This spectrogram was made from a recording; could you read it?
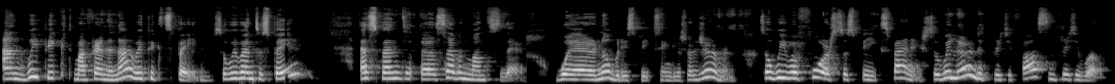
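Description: A woman's voice: on the high side, moderate pace, slightly rough. A woman with a Russian accent, a podcast guest telling stories in casual conversation, with many fillers as she talks. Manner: lively storytelling with frequent fillers.

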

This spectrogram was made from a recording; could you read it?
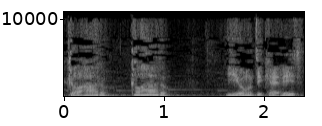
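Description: A man's voice: mid-range voice, expressive, slow pace, a little mellow. Man acting courteous middle-aged suitor, earnest, tender, radio soap drama, music underneath. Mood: astonished, elated. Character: gentle, lovestruck middle-aged widower courting a woman.

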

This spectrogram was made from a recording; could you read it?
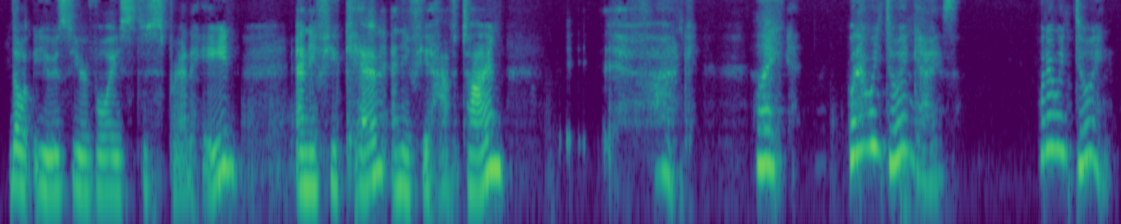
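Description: A woman from Quebec whose first language is French, co-hosting a political talk podcast and speaking emphatically, her voice rising into high, outraged questions. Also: darkish tone, breathy edge. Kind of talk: impassioned political chat.

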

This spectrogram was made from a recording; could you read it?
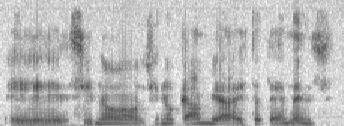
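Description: A man from Córdoba with a Cordoban Argentine accent, a nurse explaining things in a measured way with many hesitations over a phone interview. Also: medium pitch, monotone, gravelly, a little mellow, no room sound, lo-fi sound. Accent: Cordoban Argentine Spanish.

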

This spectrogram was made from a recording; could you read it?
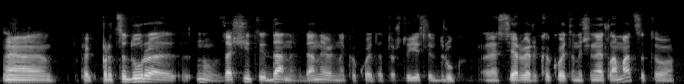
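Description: A man's voice: fairly low pitch, fairly even intonation, fairly quick, dry recording. A man in his twenties on a casual podcast, thinking aloud hesitantly with lots of fillers. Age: 20s. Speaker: podcast co-host.

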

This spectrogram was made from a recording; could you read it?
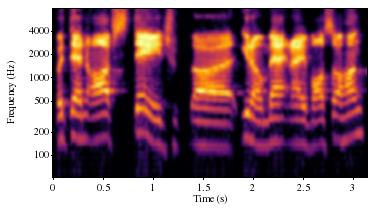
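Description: He is a man in his thirties with a forceful, bright voice that sits a little high. He talks like a comic off stage on a podcast, casual and profane, peppering his thoughts with slangy asides. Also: fairly even intonation, moderate pace. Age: 30s. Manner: profane, informal, frequent "dude" and "like". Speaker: stand-up comedian, podcast guest.

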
